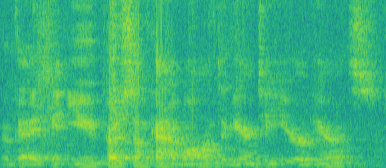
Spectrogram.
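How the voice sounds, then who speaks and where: A man's voice: medium pitch, steady tone, moderate pace. A man speaking as a judge, questioning a defendant in a formal, matter-of-fact, procedural way in a courtroom. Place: echoey courtroom. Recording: very echoey room, faint noise.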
